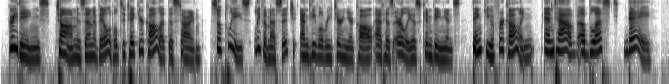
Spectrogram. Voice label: phone greeting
